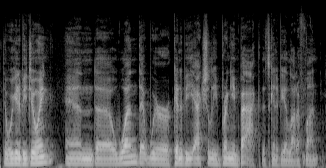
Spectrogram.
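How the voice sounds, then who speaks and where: A man's voice: lowish voice, fairly even intonation, fast. A man co-hosting a podcast in casual, rambling banter, often repeating himself as he goes. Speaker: podcast co-host.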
